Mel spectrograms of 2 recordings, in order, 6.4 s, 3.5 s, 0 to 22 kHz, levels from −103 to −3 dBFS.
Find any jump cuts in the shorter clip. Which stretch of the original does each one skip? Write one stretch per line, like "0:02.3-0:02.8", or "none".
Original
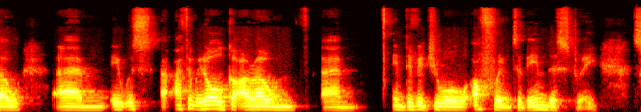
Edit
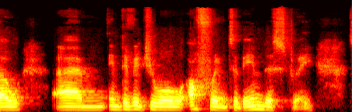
0:01.1-0:03.9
